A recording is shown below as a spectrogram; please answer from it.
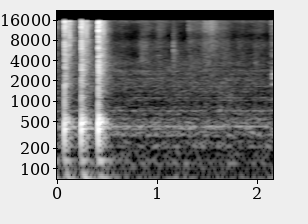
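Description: Four or five quick, light taps and clicks in the first half second, the last one loudest: a small plastic glitter cup and a glitter-coated mug being handled and set against the table.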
